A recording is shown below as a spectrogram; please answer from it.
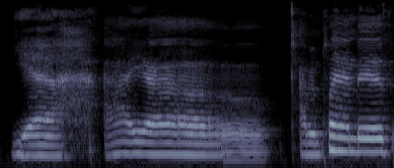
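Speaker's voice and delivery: low, soft, hesitant confession; sheepish admission. Retold or imitated. Marty admits his plan to Courtney, low and hesitant.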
